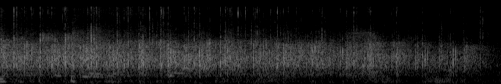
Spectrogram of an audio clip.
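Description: audience clapping hands

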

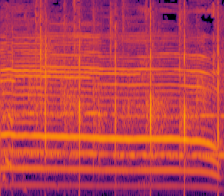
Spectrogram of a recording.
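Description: weak applause

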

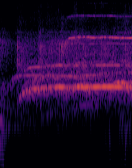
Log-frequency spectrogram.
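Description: audience applauding the musicians

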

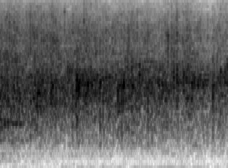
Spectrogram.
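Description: audience applause

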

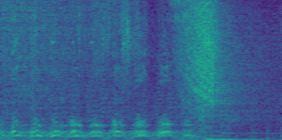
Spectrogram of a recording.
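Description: dogs barking

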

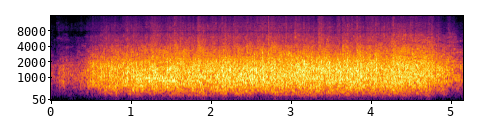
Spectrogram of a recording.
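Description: applause sound effect

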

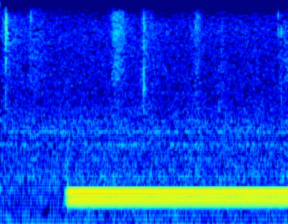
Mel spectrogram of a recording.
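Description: telephone busy tone

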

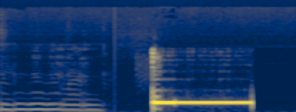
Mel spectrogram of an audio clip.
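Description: phone line busy tone

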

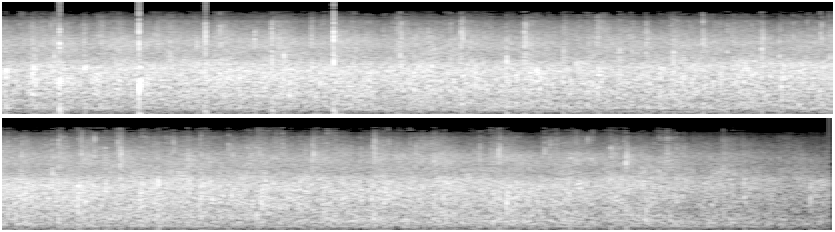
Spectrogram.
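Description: audience applauding

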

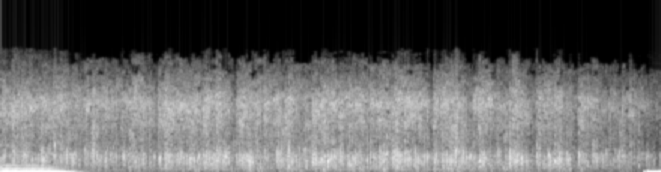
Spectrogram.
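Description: applause

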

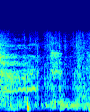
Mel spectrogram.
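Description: horse neighing

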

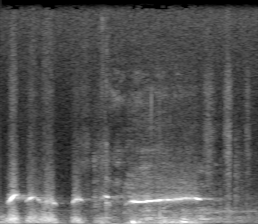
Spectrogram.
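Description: person whistling

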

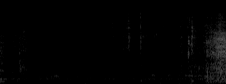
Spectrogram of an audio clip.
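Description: bible pages being turned

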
